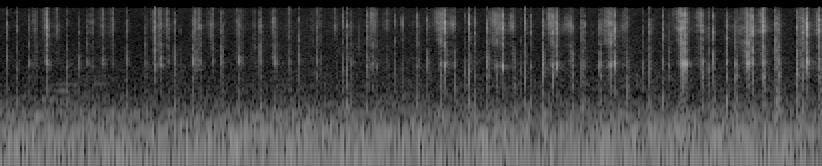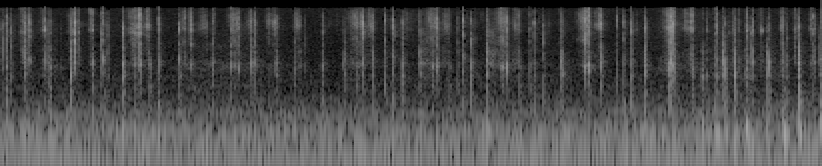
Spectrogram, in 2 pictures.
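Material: Plastic.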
